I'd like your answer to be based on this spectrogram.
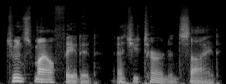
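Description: A man reads his own science fiction story aloud in a steady, plain delivery. His voice sits low and has a husky grain. The recording is dry and close. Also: moderate pace, dry recording. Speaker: author and narrator. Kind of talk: audiobook fiction narration.

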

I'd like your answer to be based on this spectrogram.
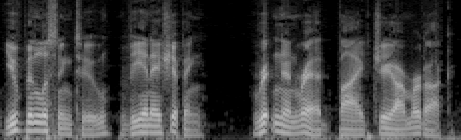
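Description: A man, the podcast's author, reading the outro in a plain, measured way. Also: low-pitched, expressive, a bit bright, faint music behind.

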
